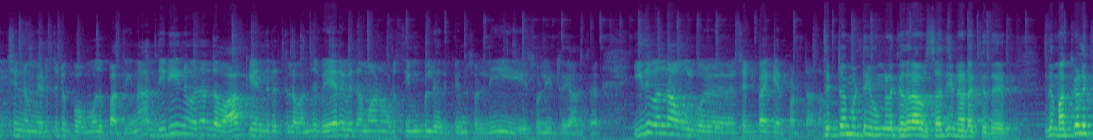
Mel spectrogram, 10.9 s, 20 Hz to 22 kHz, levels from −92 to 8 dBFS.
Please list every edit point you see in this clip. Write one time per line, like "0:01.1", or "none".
0:08.2

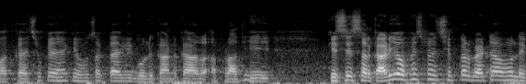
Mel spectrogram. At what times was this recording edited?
none

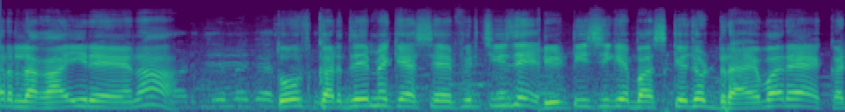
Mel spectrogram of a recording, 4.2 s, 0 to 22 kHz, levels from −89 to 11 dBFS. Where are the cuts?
0:02.7

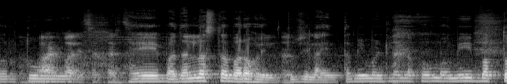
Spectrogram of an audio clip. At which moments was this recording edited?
none

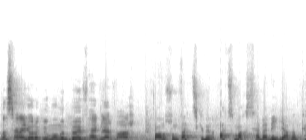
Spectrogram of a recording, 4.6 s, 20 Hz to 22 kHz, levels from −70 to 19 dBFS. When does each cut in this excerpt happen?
0:02.4

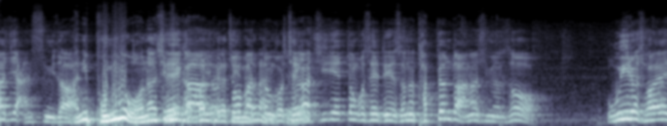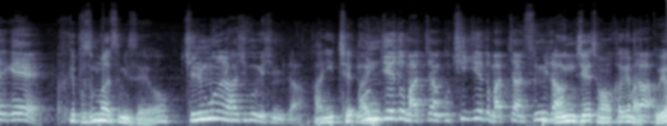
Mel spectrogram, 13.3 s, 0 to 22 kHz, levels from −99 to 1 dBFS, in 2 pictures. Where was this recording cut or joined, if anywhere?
none

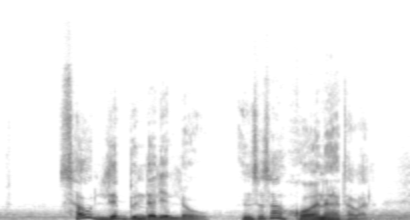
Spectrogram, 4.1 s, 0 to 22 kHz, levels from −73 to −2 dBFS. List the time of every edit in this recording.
none

